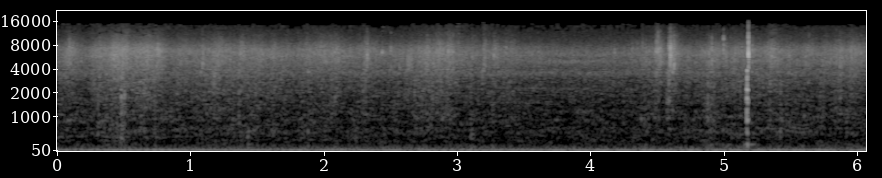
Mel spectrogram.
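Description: Steady low outdoor background rumble with a faint hiss, broken by a few sharp clicks or snaps in the second half, one of them clearly louder than the rest.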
